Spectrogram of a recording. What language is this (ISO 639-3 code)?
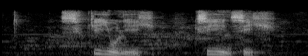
kab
